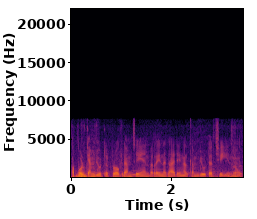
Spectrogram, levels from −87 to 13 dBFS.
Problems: constant background noise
